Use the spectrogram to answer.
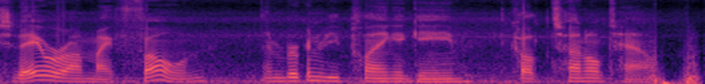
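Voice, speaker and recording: A man speaks at a moderate speed while noticeable noise sits behind him. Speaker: gaming youtuber. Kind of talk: gameplay tutorial. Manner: raised volume to be picked up; hesitant with many ums. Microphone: phone mic struggles to pick up voice.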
